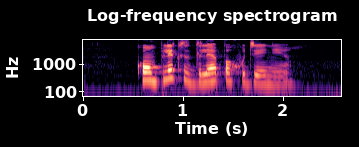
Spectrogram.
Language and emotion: Russian, neutral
